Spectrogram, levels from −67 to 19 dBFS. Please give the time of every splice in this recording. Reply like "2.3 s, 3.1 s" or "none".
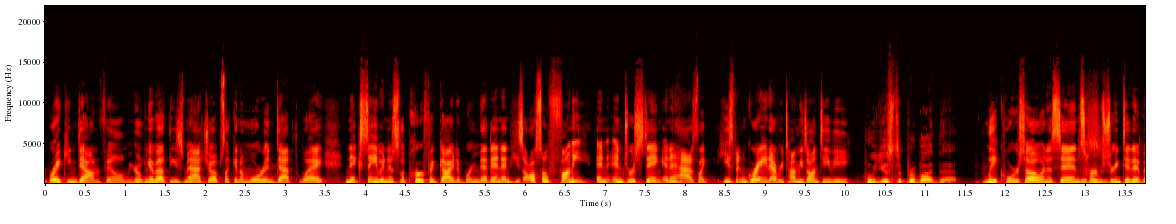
1.2 s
